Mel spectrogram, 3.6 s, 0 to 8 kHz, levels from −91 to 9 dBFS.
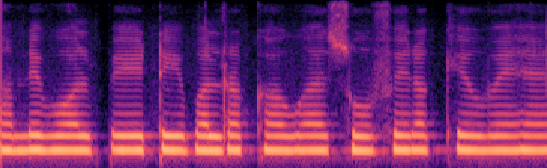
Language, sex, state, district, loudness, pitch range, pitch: Hindi, female, Maharashtra, Washim, -12 LUFS, 220-225 Hz, 220 Hz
